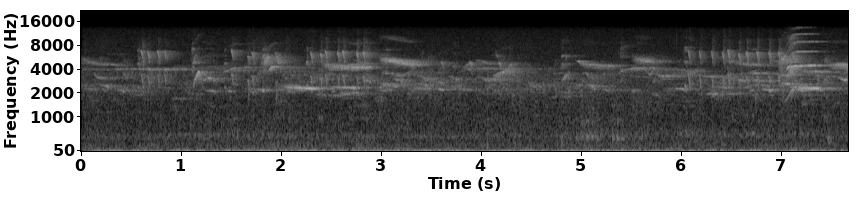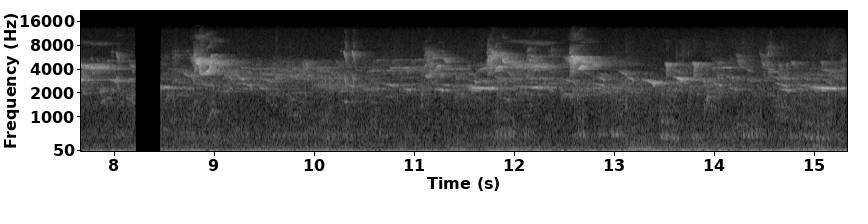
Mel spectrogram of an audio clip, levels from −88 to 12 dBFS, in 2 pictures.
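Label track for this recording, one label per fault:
8.210000	8.470000	drop-out 260 ms

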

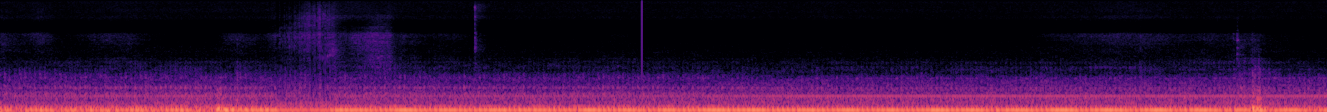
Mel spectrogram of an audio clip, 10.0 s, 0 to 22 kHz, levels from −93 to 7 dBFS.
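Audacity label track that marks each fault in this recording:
2.060000	2.490000	clipping −28 dBFS
4.810000	4.810000	click −18 dBFS

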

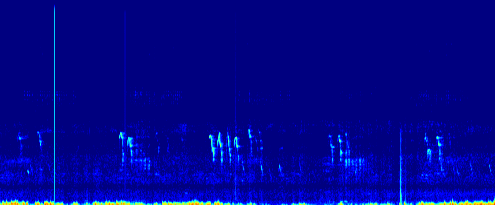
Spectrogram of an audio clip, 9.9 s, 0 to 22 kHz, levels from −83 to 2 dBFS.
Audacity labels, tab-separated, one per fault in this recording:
1.090000	1.090000	click −10 dBFS
2.500000	2.500000	click −15 dBFS
4.710000	4.710000	click −33 dBFS
8.110000	8.120000	drop-out 7.5 ms

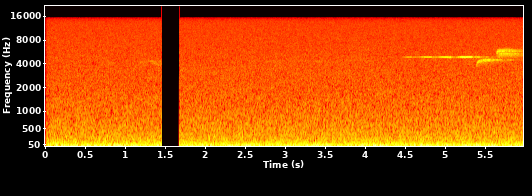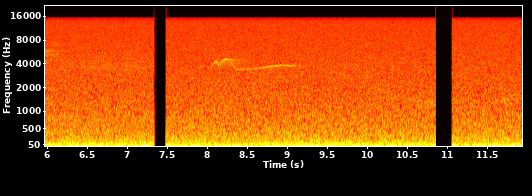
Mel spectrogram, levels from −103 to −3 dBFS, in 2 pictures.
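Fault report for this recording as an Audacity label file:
1.450000	1.670000	drop-out 224 ms
7.330000	7.480000	drop-out 153 ms
10.850000	11.060000	drop-out 209 ms

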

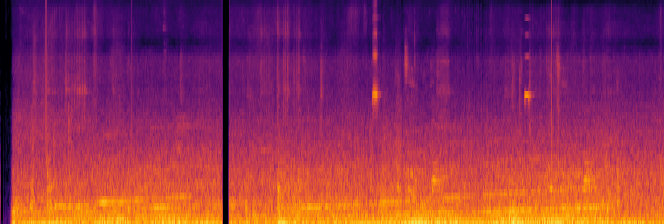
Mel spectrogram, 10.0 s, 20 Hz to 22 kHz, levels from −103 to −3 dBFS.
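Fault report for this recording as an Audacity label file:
0.690000	0.690000	click −5 dBFS
1.970000	1.980000	drop-out 7.7 ms
3.330000	3.440000	drop-out 108 ms
4.580000	6.070000	clipping −18 dBFS
6.890000	7.340000	clipping −20.5 dBFS
8.270000	8.270000	click −11 dBFS

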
